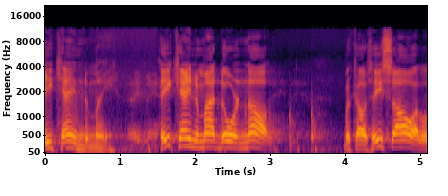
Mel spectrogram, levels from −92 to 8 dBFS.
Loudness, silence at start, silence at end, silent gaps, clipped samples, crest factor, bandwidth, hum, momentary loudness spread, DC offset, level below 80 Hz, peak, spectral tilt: -18 LUFS; 0 s; 0 s; none; under 0.1%; 16 dB; 11.5 kHz; none; 20 LU; under 0.1%; -64 dBFS; -2 dBFS; -3.5 dB/octave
